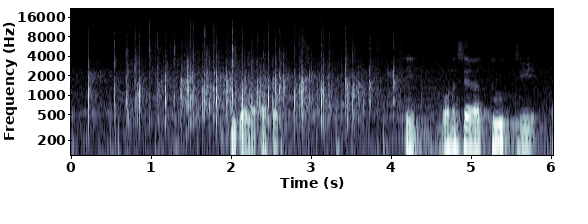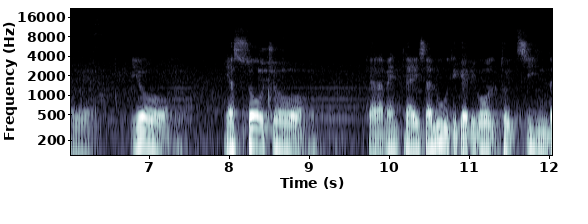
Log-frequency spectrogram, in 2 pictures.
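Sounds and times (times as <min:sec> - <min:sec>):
audience applauding: 0:00.2 - 0:04.6.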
